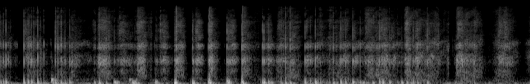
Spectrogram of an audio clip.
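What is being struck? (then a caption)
Spiral-bound notebook with cardboard cover. A flat cream and green cardboard cover of a spiral-bound notebook is held in both hands and tapped and scratched with fingernails. Quick, irregular dull taps with a low thud mix with a continuous scratchy rasp, close and dry with almost no ring.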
